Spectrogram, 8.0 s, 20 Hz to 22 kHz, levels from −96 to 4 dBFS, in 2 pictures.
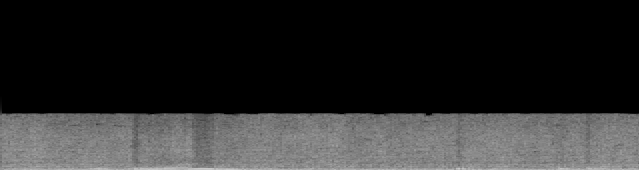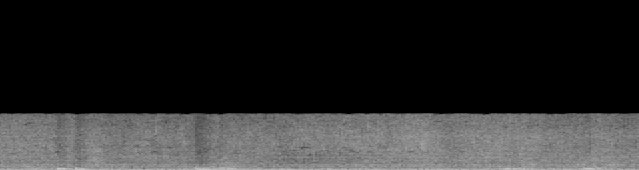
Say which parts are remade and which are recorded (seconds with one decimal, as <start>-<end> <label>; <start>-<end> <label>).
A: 0.0-1.6 recorded; 1.6-3.0 remade; 3.0-8.0 recorded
